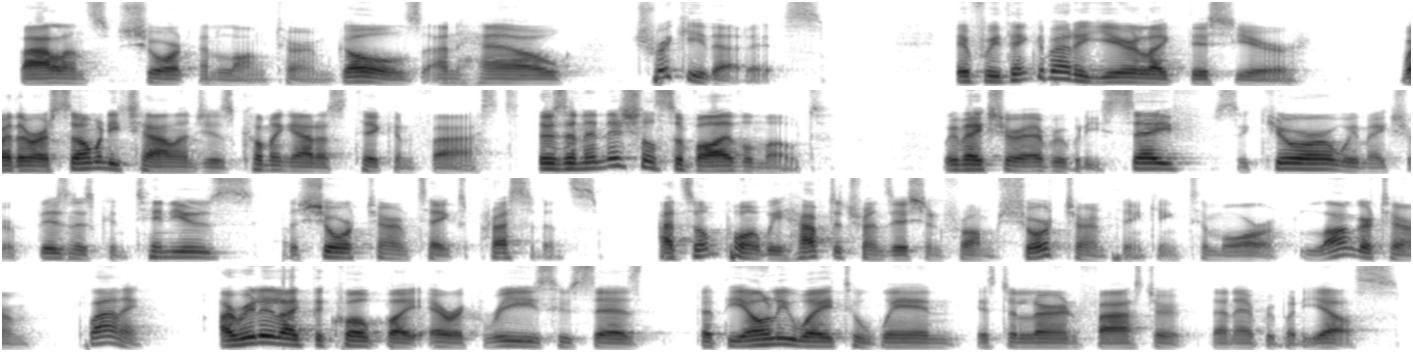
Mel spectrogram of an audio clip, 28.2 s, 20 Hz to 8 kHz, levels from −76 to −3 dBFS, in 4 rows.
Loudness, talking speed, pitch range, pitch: -20 LUFS, 195 wpm, 105-145 Hz, 115 Hz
